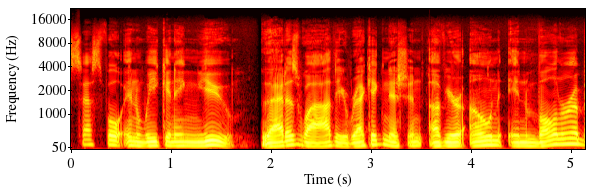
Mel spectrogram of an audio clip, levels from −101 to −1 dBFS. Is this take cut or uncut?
cut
